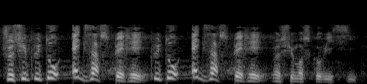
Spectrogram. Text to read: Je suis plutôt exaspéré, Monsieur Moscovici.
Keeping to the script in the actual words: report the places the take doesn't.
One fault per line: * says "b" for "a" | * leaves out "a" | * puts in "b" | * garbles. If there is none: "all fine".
* puts in "plutôt exaspéré"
